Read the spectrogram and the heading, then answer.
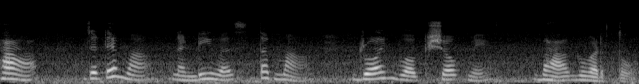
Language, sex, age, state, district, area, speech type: Sindhi, female, 18-30, Rajasthan, Ajmer, urban, spontaneous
